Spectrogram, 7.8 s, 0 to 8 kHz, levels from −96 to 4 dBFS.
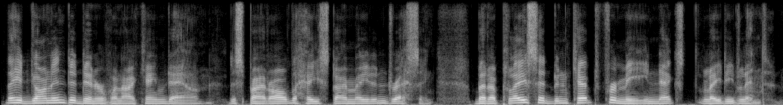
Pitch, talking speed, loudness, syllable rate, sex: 145 Hz, 215 wpm, -18 LUFS, 5.2 syllables/s, male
